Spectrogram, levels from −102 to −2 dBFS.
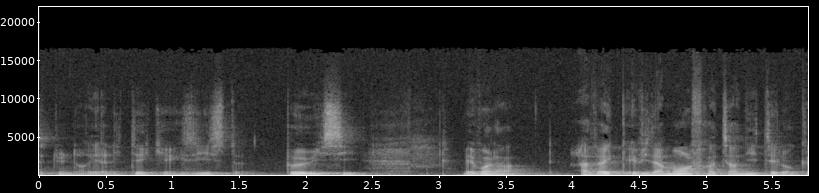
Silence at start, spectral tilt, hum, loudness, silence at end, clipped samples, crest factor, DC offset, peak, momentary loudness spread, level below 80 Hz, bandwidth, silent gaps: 0 s; -6 dB/octave; none; -32 LUFS; 0 s; under 0.1%; 20 dB; under 0.1%; -14 dBFS; 19 LU; -46 dBFS; 16.5 kHz; none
